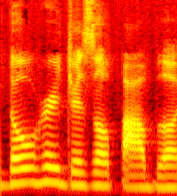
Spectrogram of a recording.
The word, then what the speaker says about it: Doher Drizzle Pablo: how do you pronounce your name yes you pronounce it correctly doher drizzle pablo yes perfect well it's good to have you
